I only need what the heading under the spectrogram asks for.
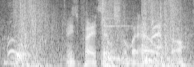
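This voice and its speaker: A man streaming a video game live, talking casually through the settings, with a hoarse voice he says he is losing. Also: low voice, fairly even intonation, racing, over loud music. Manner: thinks aloud casually, bursts into loud dismayed cries. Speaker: gaming streamer. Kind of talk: live gameplay commentary. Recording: noticeable background noise.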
